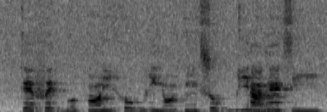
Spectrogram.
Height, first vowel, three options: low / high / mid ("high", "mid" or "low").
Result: mid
